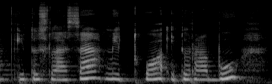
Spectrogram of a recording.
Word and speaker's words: Mittwoch: Oke, aku jelasin aja ya cara bacanya. Montak. Montak itu Senin, Dins itu Selasa. Mitwo itu Rabu, Dona itu Kamis, Friday itu Jumat, Samstag itu Sabtu, sontak itu Minggu.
